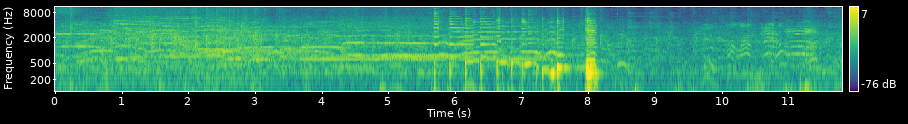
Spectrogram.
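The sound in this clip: A crowd gives faint cheers, whoops and chatter to welcome a six-string player from a bluegrass band to the stage. The noise swells into a brief burst of clapping and shouts near the end.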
